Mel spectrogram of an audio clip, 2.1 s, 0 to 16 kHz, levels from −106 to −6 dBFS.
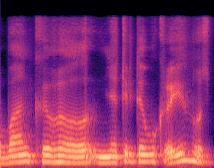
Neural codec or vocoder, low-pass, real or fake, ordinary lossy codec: codec, 24 kHz, 0.9 kbps, WavTokenizer, large speech release; 10.8 kHz; fake; AAC, 96 kbps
